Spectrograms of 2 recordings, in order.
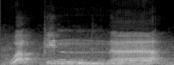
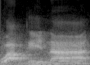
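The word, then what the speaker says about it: وقنا: Saya pernah mendengar ada seorang ustaz bacanya wakinna, itu salah. Ditasdidkan, nunnya dibaca taskil, ditasdidkan wakinna. Jadi wakina dibaca tahfif, enteng, qaf nun alif. Jadi qaf kasroki, nun alif patana, kina, artinya selamatkanlah kami.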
